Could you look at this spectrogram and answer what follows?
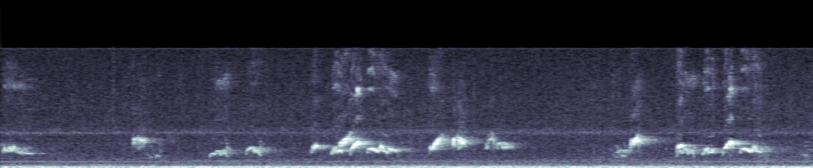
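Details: Red-whiskered bulbul of the white-cheeked type during fight trapping with a decoy bird: short bright warbled phrases, rising and falling, in bursts through the clip, over a steady low rumble and faint hum.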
